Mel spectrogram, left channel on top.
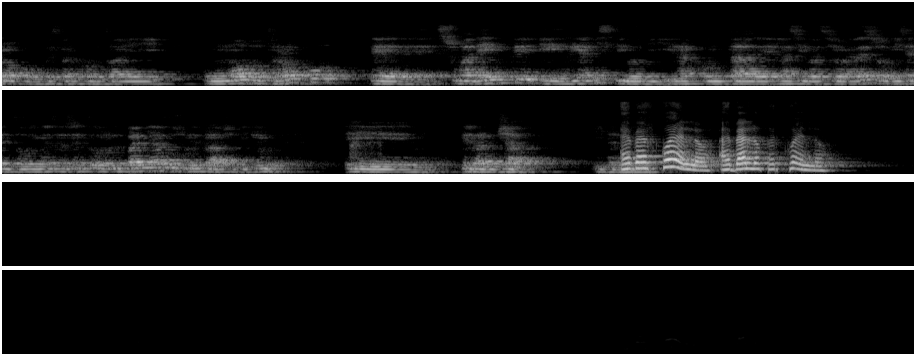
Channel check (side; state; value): right; silent; 58 dB below the other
